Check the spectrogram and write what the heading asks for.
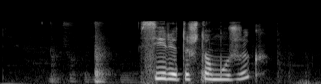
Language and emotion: Russian, angry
